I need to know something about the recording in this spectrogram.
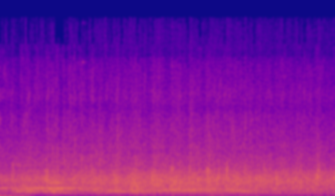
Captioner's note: audience applauding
